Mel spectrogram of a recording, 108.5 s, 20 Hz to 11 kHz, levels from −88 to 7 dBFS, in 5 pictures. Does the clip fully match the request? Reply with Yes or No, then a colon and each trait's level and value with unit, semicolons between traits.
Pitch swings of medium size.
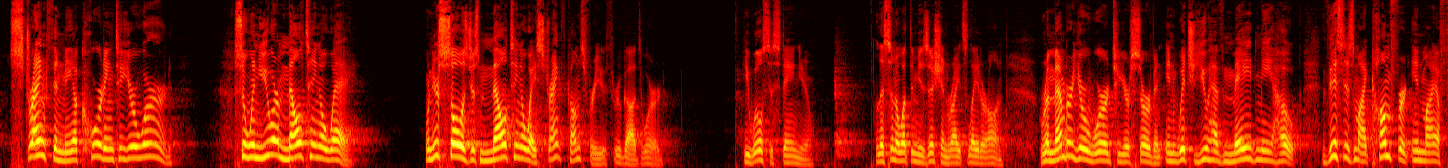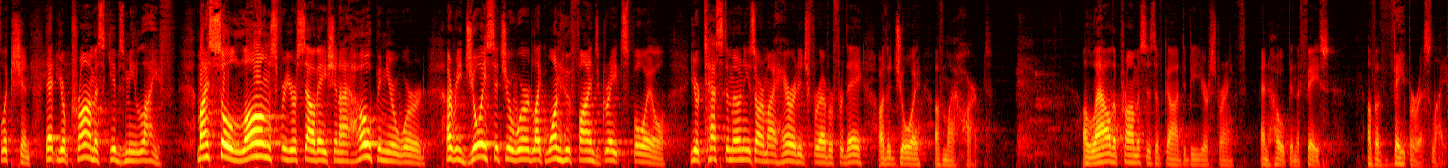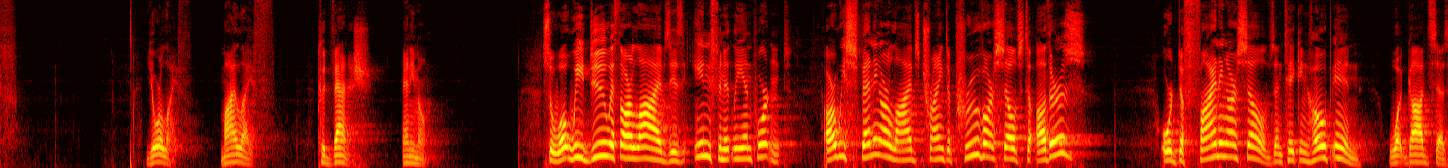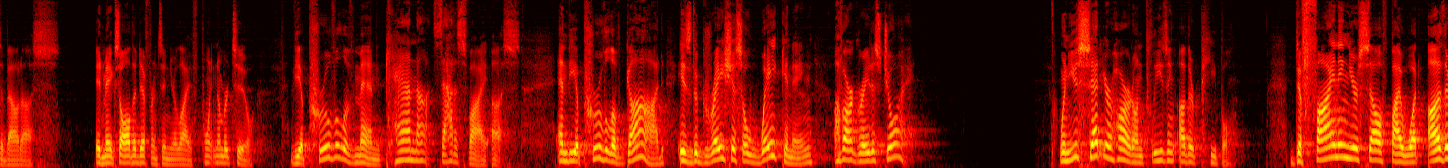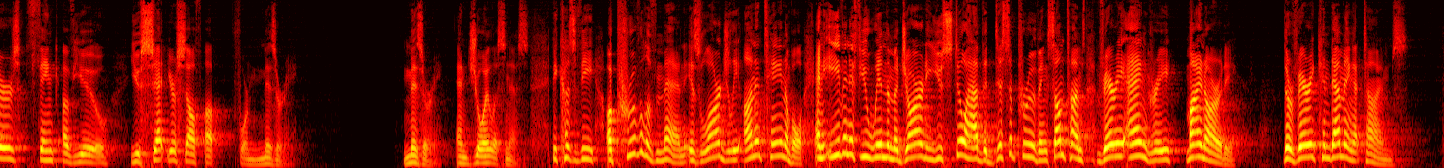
No: wide, 7.7 semitones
